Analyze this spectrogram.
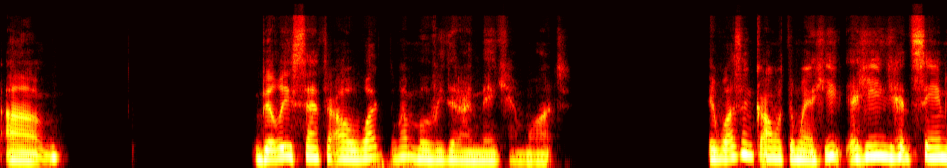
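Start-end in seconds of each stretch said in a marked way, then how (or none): none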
